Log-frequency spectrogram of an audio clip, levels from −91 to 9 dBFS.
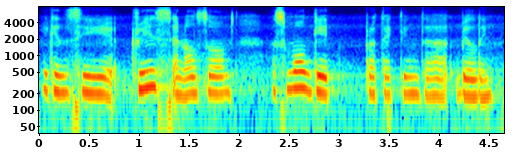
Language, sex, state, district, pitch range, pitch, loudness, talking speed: English, female, Nagaland, Dimapur, 200-230 Hz, 210 Hz, -16 LUFS, 155 wpm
